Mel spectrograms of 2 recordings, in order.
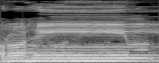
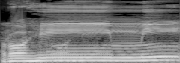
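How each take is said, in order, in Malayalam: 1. ഈ വാക്ക് m ശബ്ദത്തിൽ അവസാനിക്കുന്നു. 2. ഈ വാക്ക് ചേർത്ത i സ്വരത്തിൽ അവസാനിക്കുന്നു. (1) "നിർത്തുമ്പോ റഹീം" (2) "നിർത്തുന്നില്ല എങ്കിൽ റഹീമി"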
